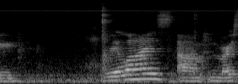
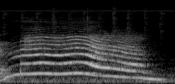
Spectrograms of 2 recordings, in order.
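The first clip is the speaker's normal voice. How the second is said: drawn-out, much higher imitation of a whining child; kids calling mum; 4 dB louder than usual. Mum imitating her kids bursting into her bedroom, high drawn-out call. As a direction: mimic a kid's long, high-pitched yell. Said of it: "my kids will come in there".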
